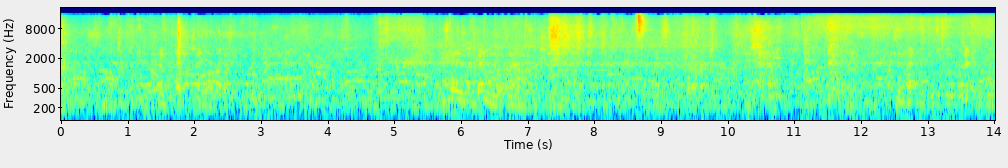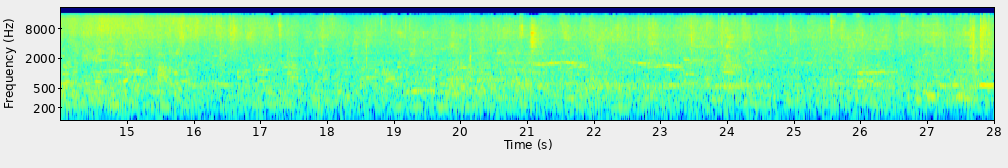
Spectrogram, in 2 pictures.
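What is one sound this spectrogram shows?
A large crowd murmurs and chatters steadily in an open stadium.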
